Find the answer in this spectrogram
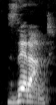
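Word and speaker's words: gerund: ক্ষেত্রে এটাকে আমরা বলবো জেরান্ট। কি বলবো? জেরান্ট। আমরা এটাকে অনেক ক্ষেত্রে বলি জিরান্ট, আসলে জিরান্ট না, সঠিক উচ্চারণ হচ্ছে জেরান্ট, নট জিরান্ট।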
